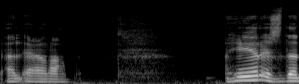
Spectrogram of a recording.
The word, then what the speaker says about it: الإعراب: So you don't say al-a or al-i, al-u, you say al-i. So he's telling you how it's pronounced correctly. Al-i'rab.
